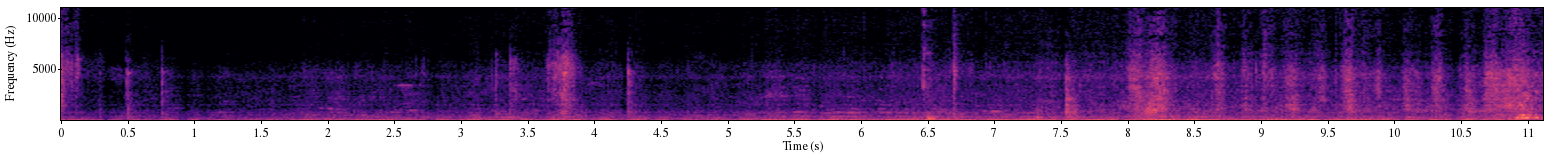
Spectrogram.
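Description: Salt being stirred into paneer lababdar gravy, a soft scraping and rubbing of a spoon in the pan with a faint sizzle, steady and close, no voices.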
